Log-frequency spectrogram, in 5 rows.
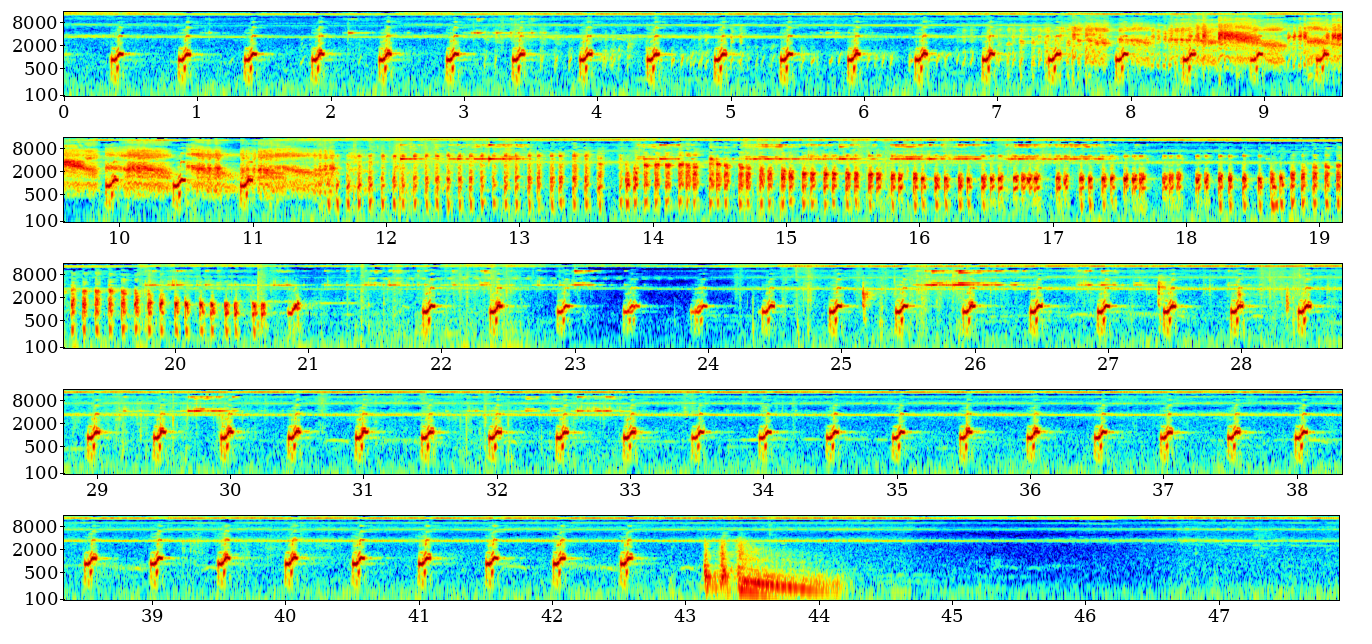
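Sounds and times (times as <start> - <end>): bird kwak calls: 0.0 - 44.2
bubbling chorus of bird calls: 2.9 - 21.1.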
